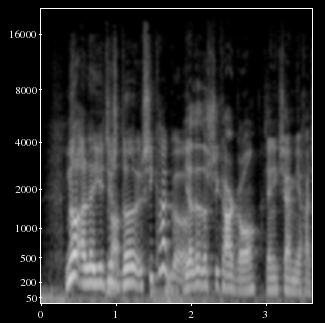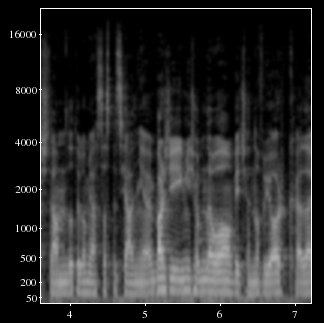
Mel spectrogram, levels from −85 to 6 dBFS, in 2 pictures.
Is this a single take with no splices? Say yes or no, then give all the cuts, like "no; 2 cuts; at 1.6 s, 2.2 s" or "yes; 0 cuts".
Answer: no; 1 cut; at 3.0 s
